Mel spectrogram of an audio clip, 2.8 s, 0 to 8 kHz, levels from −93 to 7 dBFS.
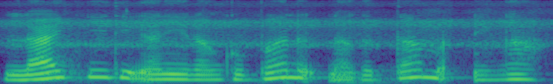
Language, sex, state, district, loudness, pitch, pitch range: Garo, female, Meghalaya, South Garo Hills, -21 LUFS, 195 Hz, 175-240 Hz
